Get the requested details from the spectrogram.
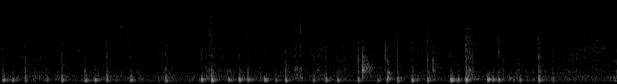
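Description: A closed, hollow, shoebox-sized teal printed cardboard "Treats" subscription box is held in one hand while fingertips tap quickly on its lid. The taps are soft, dull and hollow, with a low thud around 200 Hz that dies away almost instantly, coming in an irregular, rapid patter. Whether the box is full cannot be seen.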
